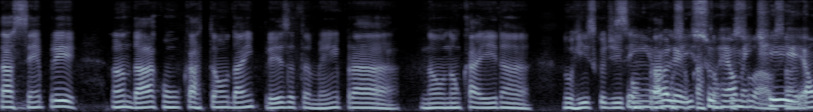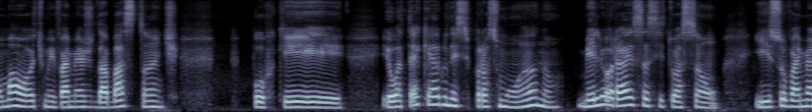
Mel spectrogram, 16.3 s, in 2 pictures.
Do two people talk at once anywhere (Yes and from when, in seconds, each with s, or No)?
Yes, from 6.2 s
